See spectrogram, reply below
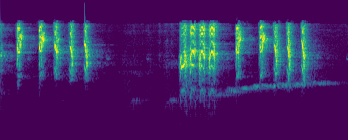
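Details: Long-tailed shrike training song: rapid stuttering bursts of harsh, buzzy notes, a short pause, then more chattering joined by a long, thin rising whistle.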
